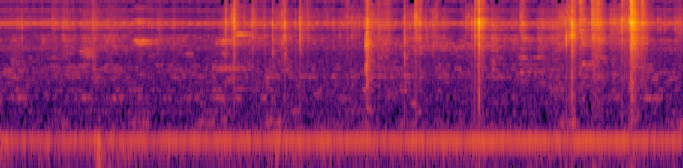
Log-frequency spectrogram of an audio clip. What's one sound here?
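A parrot nibbles and crunches on food with sharp little clicks.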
